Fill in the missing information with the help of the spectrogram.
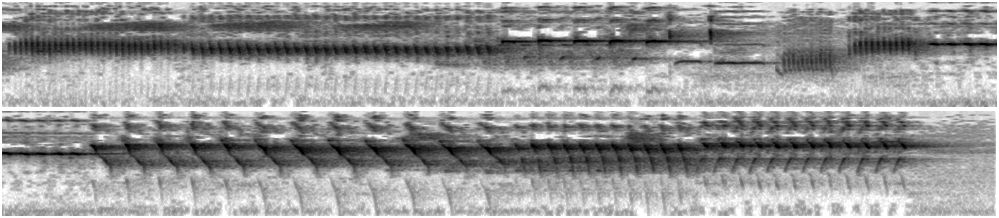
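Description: Atlantic canary singing a long, varied song: sustained whistled tones and buzzy trills, shifting to rapid repeated chirping phrases high in pitch, with no other sounds.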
